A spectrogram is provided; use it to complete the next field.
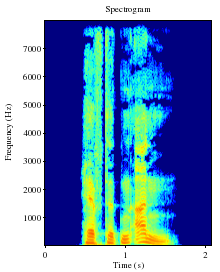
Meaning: inflection of anheften: 1. first/third-person plural preterite 2. first/third-person plural subjunctive II
- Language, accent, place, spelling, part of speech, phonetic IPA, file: German, Germany, Berlin, hefteten an, verb, [ˌhɛftətn̩ ˈan], De-hefteten an.ogg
